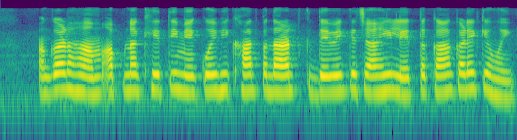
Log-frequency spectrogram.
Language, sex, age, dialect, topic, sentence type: Magahi, female, 46-50, Western, agriculture, question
